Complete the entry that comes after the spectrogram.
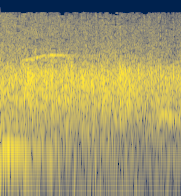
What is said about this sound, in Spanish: Entonces, este, un aplauso para el equipo de apoyo, tremendo el equipo de apoyo.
